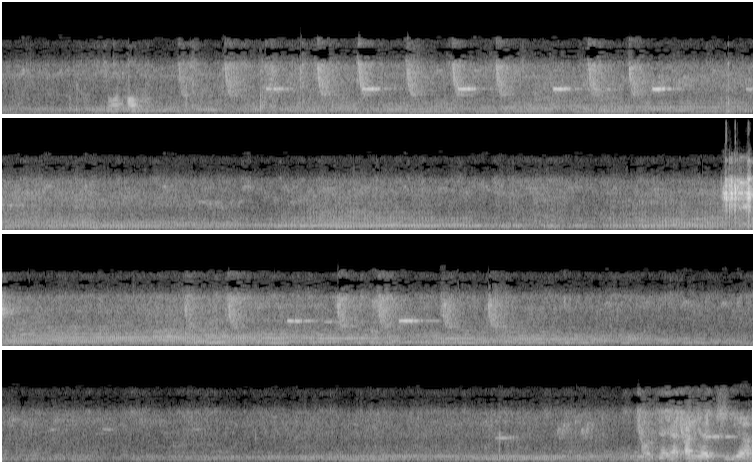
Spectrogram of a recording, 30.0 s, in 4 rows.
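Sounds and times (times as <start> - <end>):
bird chirping: 0.0 - 30.0.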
